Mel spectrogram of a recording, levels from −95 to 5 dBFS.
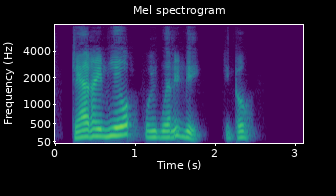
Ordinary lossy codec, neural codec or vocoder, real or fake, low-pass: none; codec, 16 kHz, 0.5 kbps, FreqCodec, larger model; fake; none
